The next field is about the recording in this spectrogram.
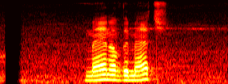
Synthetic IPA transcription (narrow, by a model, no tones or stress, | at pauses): mæ̃nɔvðəmæt͡ʃ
